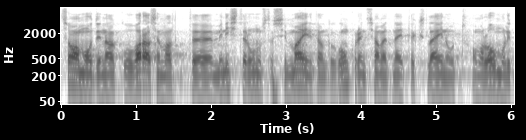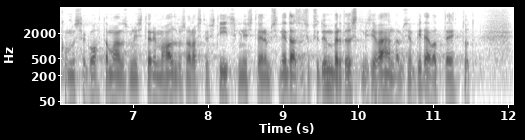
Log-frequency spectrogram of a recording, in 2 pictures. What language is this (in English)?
Estonian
